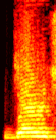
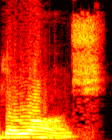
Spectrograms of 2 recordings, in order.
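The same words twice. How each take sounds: First: It is said with a British pronunciation. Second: It is said with an American pronunciation. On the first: "Garage is a British way of pronouncing" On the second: "An American person would say garage"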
